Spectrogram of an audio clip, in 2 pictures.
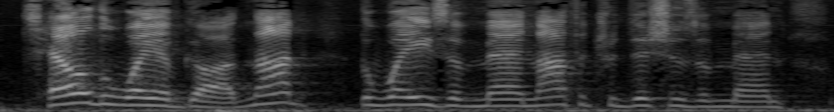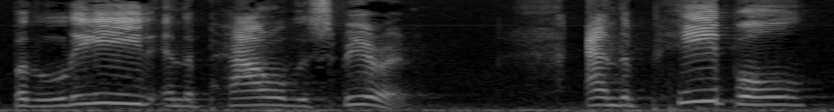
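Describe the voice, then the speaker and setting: A man preaching a sermon as a pastor, deliberate and repeating phrases for emphasis. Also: on the high side, a little mellow, low-quality recording. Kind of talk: sermon, expounding scripture.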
